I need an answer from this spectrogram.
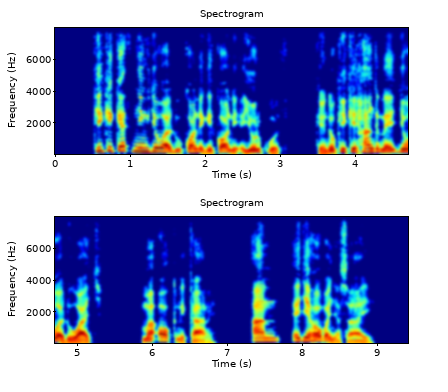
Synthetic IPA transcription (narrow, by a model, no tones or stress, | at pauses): kikɪkɛt̪ɲiŋd͡ʒowadukɔnɪɡɪkɔnɪʔejorkwot̪ | kendokikɪɦaŋɡnɛd͡ʒowaduwat͡ʃ | maʔɔknɪkaɾɛ̰ | anɛd͡ʒɛɦɔvaɲasajɪ̰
